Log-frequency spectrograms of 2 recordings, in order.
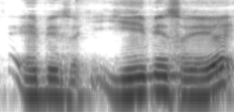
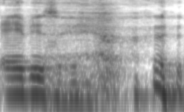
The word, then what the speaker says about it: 에베소: 예배소예요? 에베소예요? 저도 막 발음이 항상 틀릴 때가 있는데 에베소에 있습니다. 그럼 보십시오.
